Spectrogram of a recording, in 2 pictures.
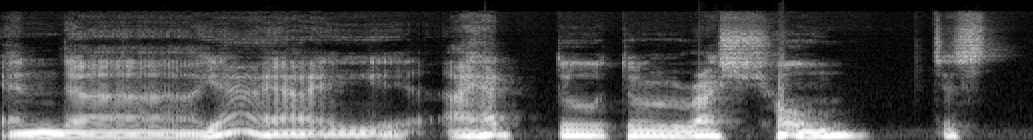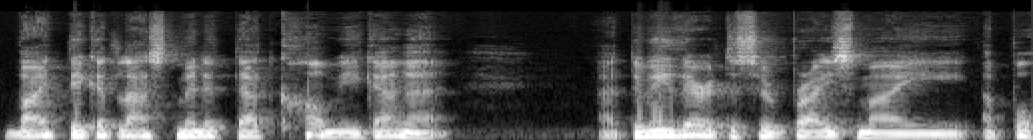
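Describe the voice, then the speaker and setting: At a very slow pace, a man speaks at medium pitch with a dark, mellow tone, ordinary pitch variation, and a dry, close sound with no echo. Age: 60s. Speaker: radio host. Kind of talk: casual chat.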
